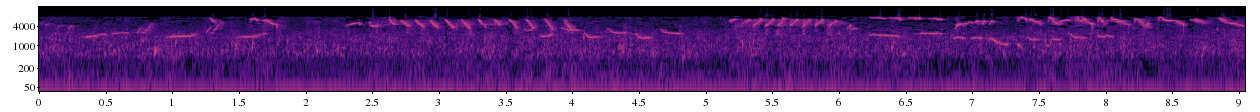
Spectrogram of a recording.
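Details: Singing white-rumped shama from a therapy master recording: long, fast trills of repeated high notes, interspersed with lower slurred whistles and varied chirps, loud and clear.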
